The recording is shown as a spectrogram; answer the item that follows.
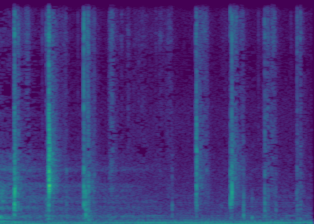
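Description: Tarot cards are shuffled by hand in a quiet room, giving soft papery riffles and several crisp snapping flicks spread irregularly over a few seconds, close by with no talking.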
